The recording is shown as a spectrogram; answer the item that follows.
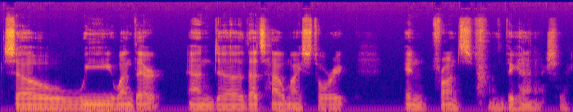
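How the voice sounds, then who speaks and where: A man from Ukraine with a Ukrainian accent, talking casually and reflectively as a podcast guest, pausing often as he thinks. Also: sits low, little pitch movement, darkish tone. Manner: hesitant, reflective, with frequent pauses. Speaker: podcast guest, photographer and content creator. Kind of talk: casual conversational interview.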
